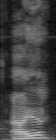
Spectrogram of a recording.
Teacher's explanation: O e é longo no nominativo singular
